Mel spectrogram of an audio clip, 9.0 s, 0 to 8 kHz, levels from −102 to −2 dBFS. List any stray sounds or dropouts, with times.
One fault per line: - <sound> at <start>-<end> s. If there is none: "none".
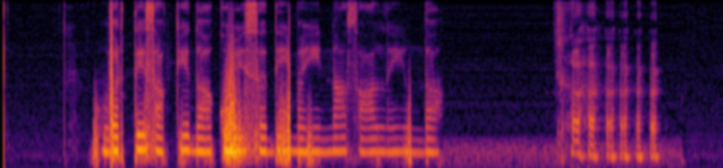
- laugh at 6.8-8.4 s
